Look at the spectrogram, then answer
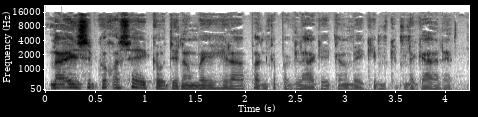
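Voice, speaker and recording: Low-voiced, patient husband. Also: male voice, fairly quick, slight background noise. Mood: understanding. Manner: soothing, earnest. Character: gentle, patient, reasoning husband. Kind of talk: Filipino radio drama acting. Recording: loud music bed under voice.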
